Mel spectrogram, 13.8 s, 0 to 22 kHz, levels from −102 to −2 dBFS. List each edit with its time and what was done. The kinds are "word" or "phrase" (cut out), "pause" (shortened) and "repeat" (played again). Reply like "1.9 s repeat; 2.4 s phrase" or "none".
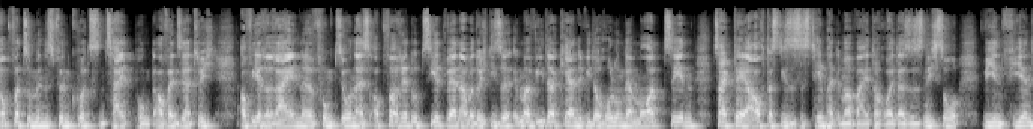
none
